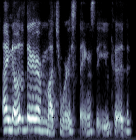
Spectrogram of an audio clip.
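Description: A young woman in her twenties co-hosting a casual chat, blunt and expressive, swearing freely. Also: mid-range voice, normal speed, muffled recording. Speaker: podcast co-host.

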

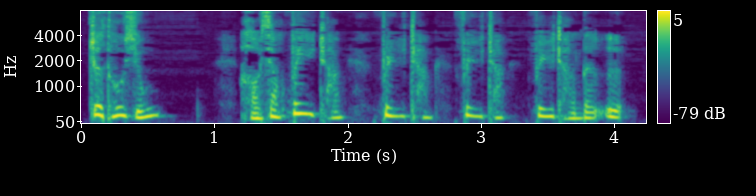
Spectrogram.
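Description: A man voicing an excitable male rabbit who reads eagerly from his book in a children's story. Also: a little high, a little slow, husky, no echo, studio quality, voice pushed up, heavily acted. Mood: hushed. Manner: reads loudly and dramatically from his book, drops to a whisper when hushed.

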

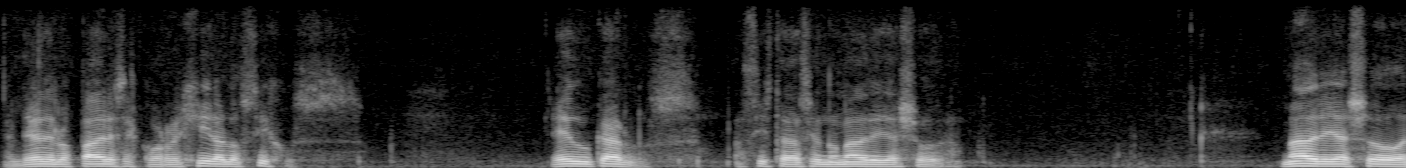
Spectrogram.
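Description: A man telling a devotional story as a religious lecture, speaking slowly and deliberately, often clearing his throat and asking "¿no?". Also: on the low side, mellow. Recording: dull lo-fi recording.

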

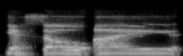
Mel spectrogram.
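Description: A woman's voice: a little high, completely flat delivery, very slow, pushed and bright, low-quality recording. A woman in her thirties with an Irish accent, a guest on a casual podcast, who talks candidly, mocks herself and laughs often. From Ireland. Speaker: guest life coach.

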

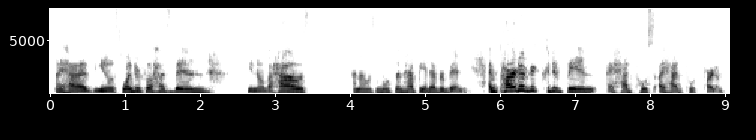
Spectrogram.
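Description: A woman in her thirties telling a candid personal story in a podcast conversation, animated, acting out remembered dialogue. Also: fairly high pitch, normal speed, slightly rough, no room sound, narrow, tinny audio. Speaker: podcast guest.

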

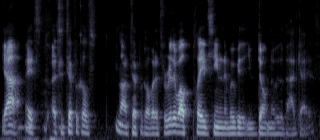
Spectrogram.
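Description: Man, podcast guest, very low voice, casual chat, rambling, many restarts. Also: fairly even intonation, brisk, a bit bright. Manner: rambling, restarts often, uses lots of filler.

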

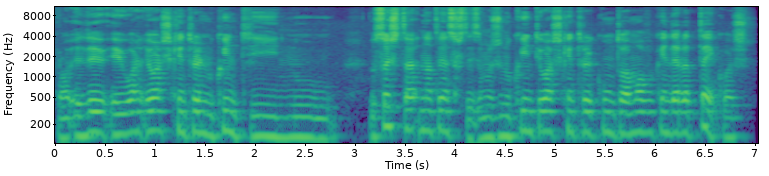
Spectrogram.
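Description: A man's voice: on the high side, steady tone, quick pace. A young man with a European Portuguese accent, chatting informally in slang as a podcast co-host. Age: young adult. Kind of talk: casual chat.

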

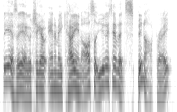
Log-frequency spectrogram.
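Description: A man's voice: a little high, lively intonation, fast. A man hosting a podcast in laid-back casual chat, swearing now and then. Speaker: podcast host.

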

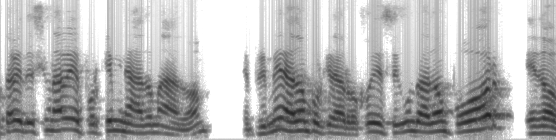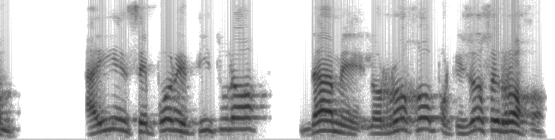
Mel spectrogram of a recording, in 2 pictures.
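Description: A rabbi with a Rioplatense Spanish accent teaches a Torah class in a slightly high, animated voice. He keeps turning to his students with questions and acts out the quoted lines. The recording is dull and lo-fi. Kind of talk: lively Torah lesson to a group.

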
